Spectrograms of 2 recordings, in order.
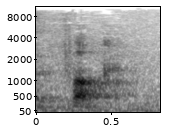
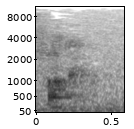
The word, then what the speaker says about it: Foch: Probably pronounced it Foch, F-O-C-H. Foch, Foch, like that. But the French say Avenue Foch.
